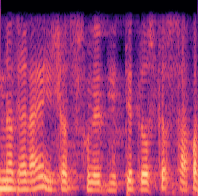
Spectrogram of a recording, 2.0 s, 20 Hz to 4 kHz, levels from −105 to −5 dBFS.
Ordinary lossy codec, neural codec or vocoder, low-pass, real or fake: none; codec, 16 kHz in and 24 kHz out, 0.6 kbps, FireRedTTS-2 codec; 3.6 kHz; fake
